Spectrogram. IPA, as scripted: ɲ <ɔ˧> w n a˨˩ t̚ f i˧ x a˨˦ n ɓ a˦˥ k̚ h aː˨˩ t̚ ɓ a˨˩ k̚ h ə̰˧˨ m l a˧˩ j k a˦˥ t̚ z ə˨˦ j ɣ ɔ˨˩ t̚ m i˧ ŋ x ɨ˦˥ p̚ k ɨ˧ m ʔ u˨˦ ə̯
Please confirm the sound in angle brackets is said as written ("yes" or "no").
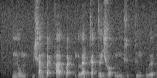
yes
